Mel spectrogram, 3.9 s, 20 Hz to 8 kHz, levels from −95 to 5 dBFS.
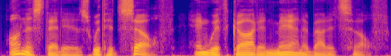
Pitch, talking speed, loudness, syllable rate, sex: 100 Hz, 185 wpm, -16 LUFS, 4.4 syllables/s, male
